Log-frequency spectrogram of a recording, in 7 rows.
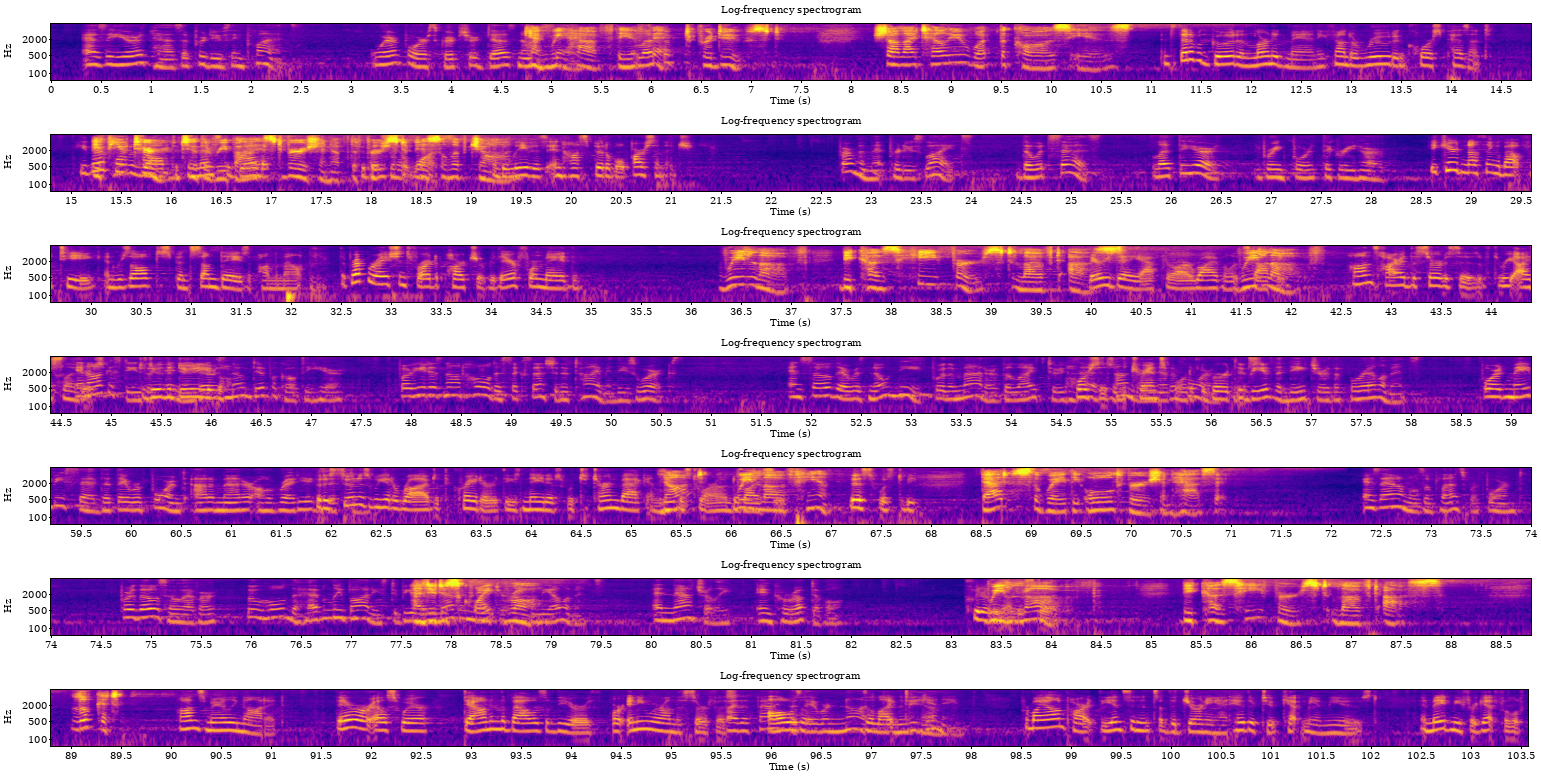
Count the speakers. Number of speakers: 3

